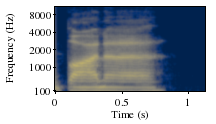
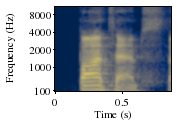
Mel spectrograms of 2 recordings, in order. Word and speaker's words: Bontemps: Tim Bona. – Bontemps.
